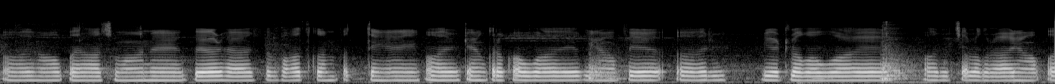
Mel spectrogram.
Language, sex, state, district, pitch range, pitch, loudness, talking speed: Hindi, female, Uttar Pradesh, Etah, 190-195 Hz, 195 Hz, -16 LUFS, 175 wpm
